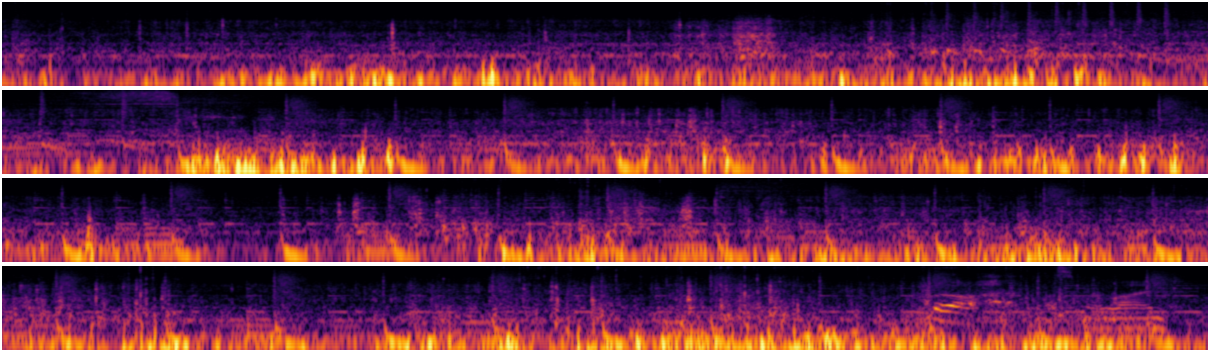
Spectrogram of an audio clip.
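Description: Gravel bike rolling fast down a rocky dirt road: tyres crunching and rattling over stones, with the frame and handlebar gear knocking and wind on the microphone. A quick run of even ticks comes about five seconds in, then a heavy rumble over rougher ground.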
